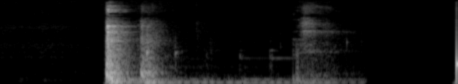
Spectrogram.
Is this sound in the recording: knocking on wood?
yes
